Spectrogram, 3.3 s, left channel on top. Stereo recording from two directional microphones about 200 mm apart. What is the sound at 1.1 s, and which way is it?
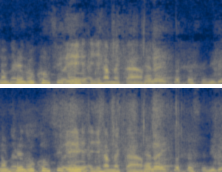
Speech, 35° right (ahead or behind).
